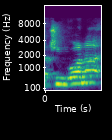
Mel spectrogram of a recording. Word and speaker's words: Chingona: Chingona, as long as it's pronounced right, it's good, powerful term for women.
